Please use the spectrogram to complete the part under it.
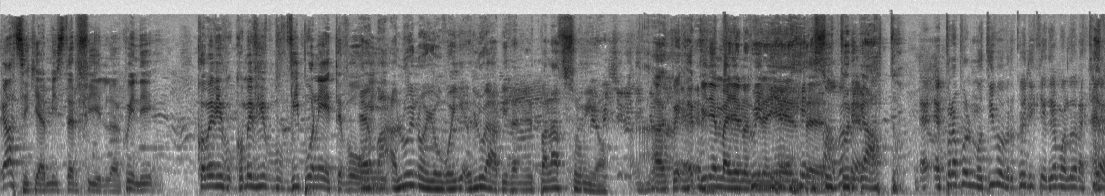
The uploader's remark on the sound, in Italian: Radici on the boat. Sulle onde del mare. L'abbiamo registrata live in mezzo a voi che eravate tantissimi.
